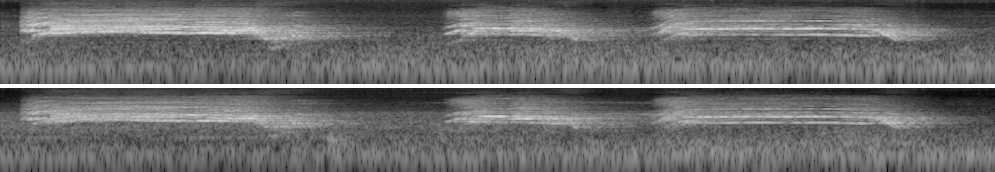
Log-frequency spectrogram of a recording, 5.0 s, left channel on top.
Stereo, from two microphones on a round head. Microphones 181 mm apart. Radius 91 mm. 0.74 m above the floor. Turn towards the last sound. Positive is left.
turn(degrees=40)  # may be behind; listen again after turning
